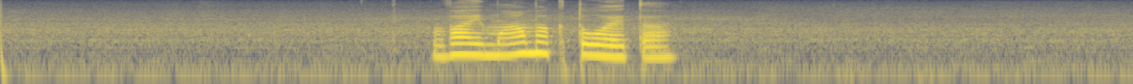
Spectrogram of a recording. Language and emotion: Russian, neutral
